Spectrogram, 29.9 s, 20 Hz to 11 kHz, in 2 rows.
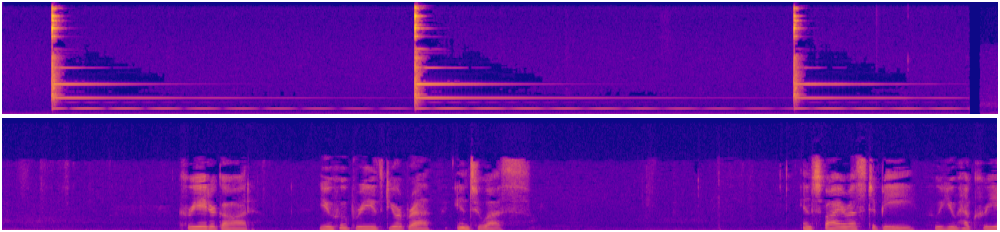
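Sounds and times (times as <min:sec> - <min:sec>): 
faint low hum: 0:00.0 - 0:29.8
meditation chimes ringing: 0:00.7 - 0:14.5
speech: 0:17.7 - 0:18.8, 0:19.7 - 0:22.6, 0:27.0 - 0:29.8.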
